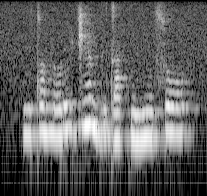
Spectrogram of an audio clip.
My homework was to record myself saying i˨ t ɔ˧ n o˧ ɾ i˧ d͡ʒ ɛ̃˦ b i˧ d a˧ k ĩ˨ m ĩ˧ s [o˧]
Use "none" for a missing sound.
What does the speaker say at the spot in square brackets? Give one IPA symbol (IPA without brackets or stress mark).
o˦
